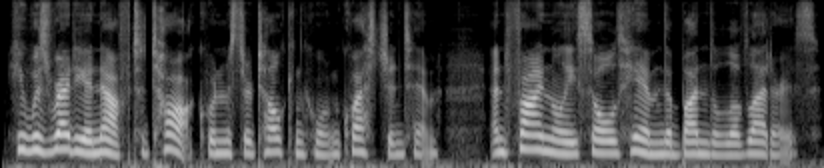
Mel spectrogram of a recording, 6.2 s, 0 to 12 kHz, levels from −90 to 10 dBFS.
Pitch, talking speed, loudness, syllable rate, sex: 220 Hz, 185 wpm, -20 LUFS, 5.1 syllables/s, female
